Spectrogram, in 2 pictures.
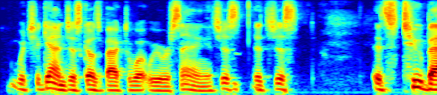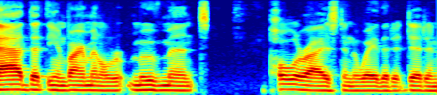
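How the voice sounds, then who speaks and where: In an unremarkable speaking voice with an American accent, a man talks fairly low at a moderate pace with fairly even intonation on a very clean recording with a silent background. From US Northeast, Connecticut. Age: 60s. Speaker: professor. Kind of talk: interview conversation.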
